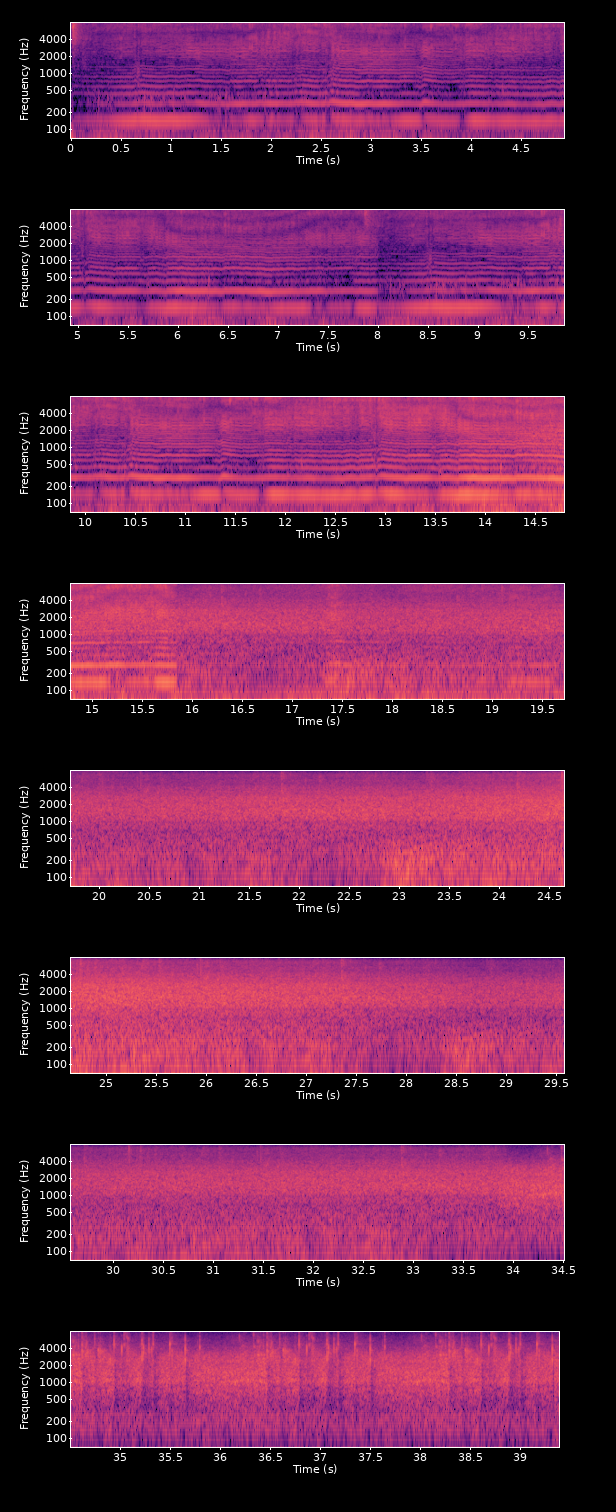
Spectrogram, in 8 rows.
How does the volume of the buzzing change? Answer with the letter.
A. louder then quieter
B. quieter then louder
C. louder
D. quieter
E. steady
A.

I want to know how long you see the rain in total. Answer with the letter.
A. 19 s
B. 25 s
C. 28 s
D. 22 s
B.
